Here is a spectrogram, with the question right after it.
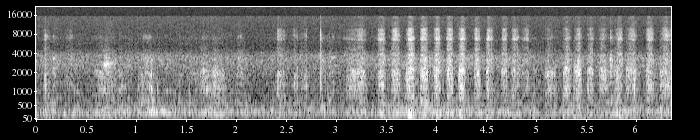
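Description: A blue colored pencil, held in the fingers, is scratched and shaded across a flat white paper mandala coloring sheet lying on a table. Quiet, dry scratching strokes repeat quickly and somewhat unevenly, with a bright papery hiss. The strokes grow denser and more rhythmic in the second half.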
